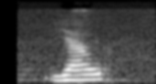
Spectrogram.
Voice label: "yao", moore

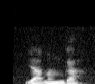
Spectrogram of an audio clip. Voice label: "yalenga", Moore

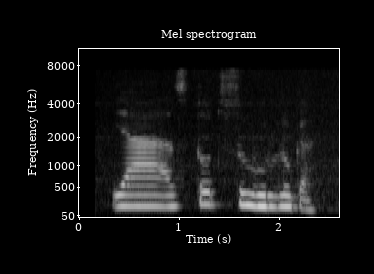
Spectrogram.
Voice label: "yaas-tots rulga", Moore

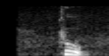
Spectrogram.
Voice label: "tʋ", moore; go to

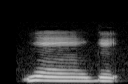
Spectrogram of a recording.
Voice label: "yẽege", Mooré

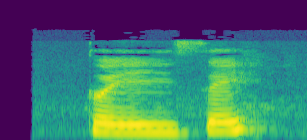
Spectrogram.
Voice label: "toeese", moore

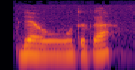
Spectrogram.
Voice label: "bɛoodga", Mooré; punctuation mark

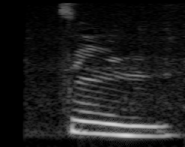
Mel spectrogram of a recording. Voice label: "tĩmm", Moore; very black

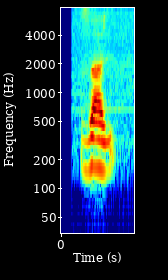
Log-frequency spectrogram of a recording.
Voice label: "zae", Moore

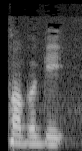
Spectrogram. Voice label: "tõbge", Mooré; pinch

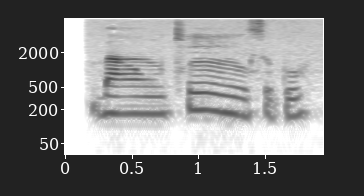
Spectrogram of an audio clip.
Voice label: "bãong kẽesgo", Mooré

